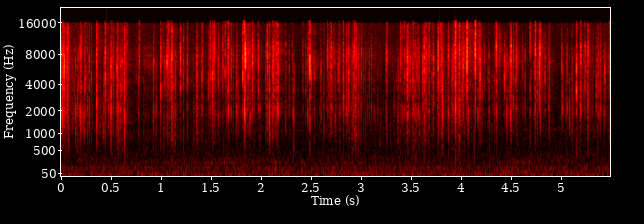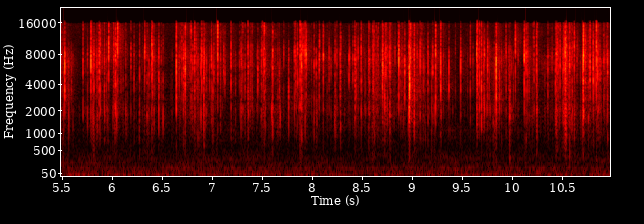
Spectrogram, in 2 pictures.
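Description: A small clear plastic bag holding a pink paw squishy toy is crinkled and squished with fingertips. Dense, bright crinkling and crackling continues steadily for the whole clip, over a faint low background hum.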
